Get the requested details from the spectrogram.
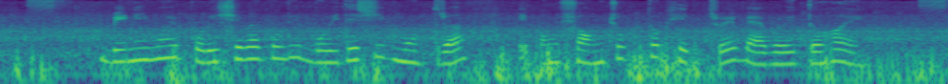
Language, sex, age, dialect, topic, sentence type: Bengali, female, 18-24, Standard Colloquial, banking, statement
